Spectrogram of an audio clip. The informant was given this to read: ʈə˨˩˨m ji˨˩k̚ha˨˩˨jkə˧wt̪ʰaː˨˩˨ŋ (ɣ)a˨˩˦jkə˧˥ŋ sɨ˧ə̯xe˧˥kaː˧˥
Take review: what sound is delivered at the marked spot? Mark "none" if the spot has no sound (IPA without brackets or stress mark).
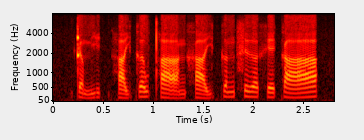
x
